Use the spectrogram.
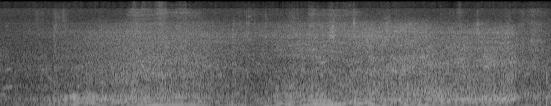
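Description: A vintage car climbs the Prescott hill climb course, its engine a loud, steady, throaty drone with a brief dip as it shifts gear midway before pulling hard again until the end.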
